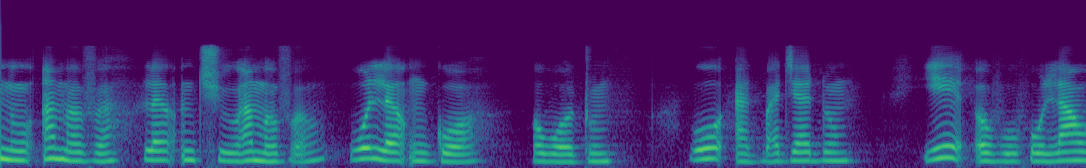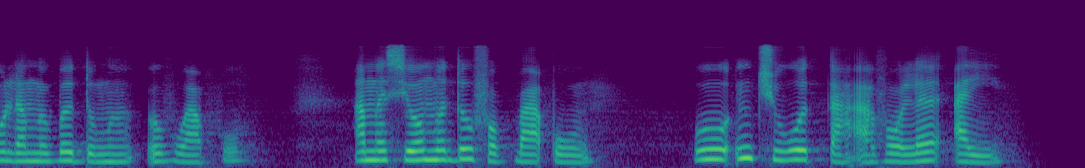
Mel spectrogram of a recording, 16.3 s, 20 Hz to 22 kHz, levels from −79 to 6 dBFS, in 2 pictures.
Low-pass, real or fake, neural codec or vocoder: 7.2 kHz; fake; codec, 16 kHz, about 1 kbps, DyCAST, with the encoder's durations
